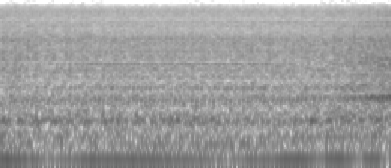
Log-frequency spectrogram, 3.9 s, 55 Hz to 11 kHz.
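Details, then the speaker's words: Toyota Hilux 2KD diesel, manual 4x4, after repair of engine that seized and died with oil warning light, run-in for hours: steady even low rumble, no knocks or misses; healthy idle after repair. "Untuk Toyota Huk-nya sudah selesai kita lakukan e running ya. Sudah kita hidupkan beberapa jam ini kita nih. Alhamdulillah sudah bisa hidup."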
